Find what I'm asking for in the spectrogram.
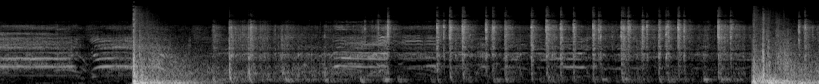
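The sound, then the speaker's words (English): Musket shots ring out at a battle reenactment on Lexington Green between British regulars and Minutemen. Two loud, sharp cracks land early and near the end, with a run of quick, sharp clicks and rattles between them. “Suddenly, the crack of a musket shot reverberates across the Lexington Green.”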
